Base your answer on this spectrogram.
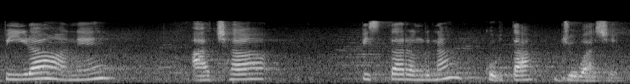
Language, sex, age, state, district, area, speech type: Gujarati, female, 45-60, Gujarat, Surat, urban, spontaneous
